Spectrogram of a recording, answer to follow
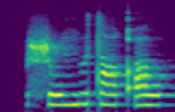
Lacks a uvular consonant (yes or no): no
